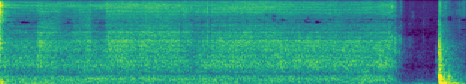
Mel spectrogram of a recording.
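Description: Heat gun blowing steadily on an X-Acto knife blade to heat it, then switched off abruptly about five seconds in. A short knock follows just before the end.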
